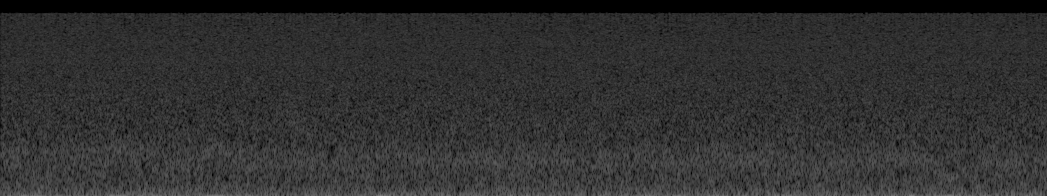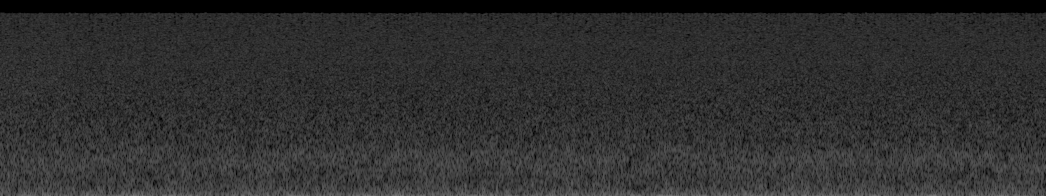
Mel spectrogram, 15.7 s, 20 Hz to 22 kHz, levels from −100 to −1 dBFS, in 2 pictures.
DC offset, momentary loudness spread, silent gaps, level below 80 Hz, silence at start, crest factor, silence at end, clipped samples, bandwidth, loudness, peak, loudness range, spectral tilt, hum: under 0.1%; 1 LU; none; -70 dBFS; 0 s; 14 dB; 0 s; under 0.1%; 17 kHz; -57 LUFS; -44 dBFS; 1 LU; -2 dB/octave; none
